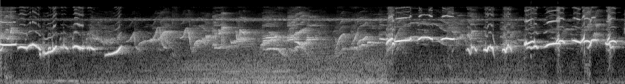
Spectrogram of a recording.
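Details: Oriental magpie-robin singing to provoke another into combat: slurred whistles open the phrase, a softer scratchy jumble follows, then a loud series of sharp clipped whistled notes repeated rapidly.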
